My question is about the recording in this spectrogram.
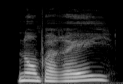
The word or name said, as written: nonpareille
